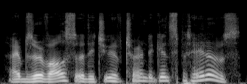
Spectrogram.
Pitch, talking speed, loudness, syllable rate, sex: 150 Hz, 220 wpm, -18 LUFS, 7.1 syllables/s, male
